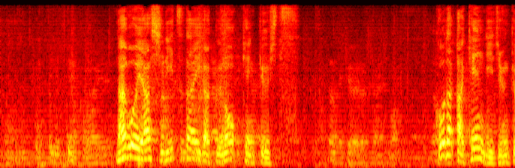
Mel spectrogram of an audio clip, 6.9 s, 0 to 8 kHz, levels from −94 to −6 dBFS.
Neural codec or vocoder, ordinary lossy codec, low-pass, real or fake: vocoder, 24 kHz, 100 mel bands, Vocos; MP3, 64 kbps; 7.2 kHz; fake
